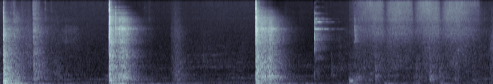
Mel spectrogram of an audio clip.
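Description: Hammer taps strike a flat tool held against car body sheet metal to work out dents during drift car paint prep, landing as several sharp, loud, well-spaced knocks with brief rubbing between them.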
